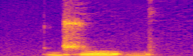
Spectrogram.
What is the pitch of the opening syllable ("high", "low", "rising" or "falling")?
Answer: falling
